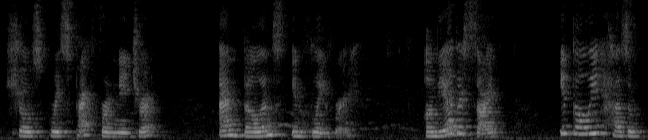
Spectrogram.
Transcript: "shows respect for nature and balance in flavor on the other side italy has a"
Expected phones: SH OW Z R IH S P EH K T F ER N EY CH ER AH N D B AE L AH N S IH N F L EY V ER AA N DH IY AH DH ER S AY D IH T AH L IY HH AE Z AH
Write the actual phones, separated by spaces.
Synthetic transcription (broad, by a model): SH OW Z R IH S P EH K T F ER N EY CH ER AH N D B AE L AH N S IH N F L EY V ER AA N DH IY AH DH ER S AY D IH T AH L IY HH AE Z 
